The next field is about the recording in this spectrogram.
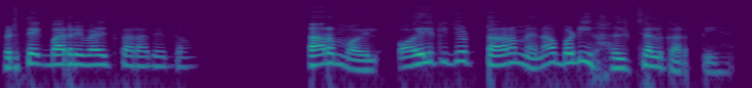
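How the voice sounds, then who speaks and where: A man with a fairly high voice teaches vocabulary in a classroom lecture, recorded close and dry with no echo or room sound. Animated throughout, he repeats key words, fires off quick questions, jokes his way through memory tricks, and keeps calling the class "brother."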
